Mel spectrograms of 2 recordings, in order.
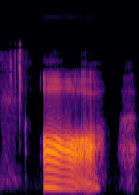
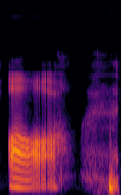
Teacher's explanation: the tongue is very low and flat in the mouth, and the jaw is very open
